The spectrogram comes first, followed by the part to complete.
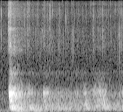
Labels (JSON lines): {"label": "anthrophony, bomb", "recorder": "HydroMoth"}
